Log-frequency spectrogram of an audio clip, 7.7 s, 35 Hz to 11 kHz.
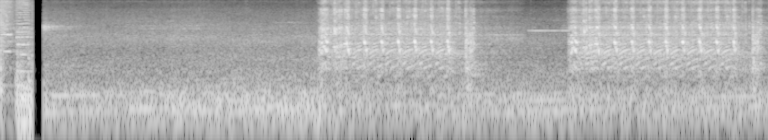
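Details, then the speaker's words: Hero HF Deluxe BS6 motorcycle that would not start despite full current, fuel injector suspected; injector removed and tested while cranking, giving two bursts of quick, even ticking and a fine petrol spray, injector now working normally. "మిత్రులారా, మీరు ఇక్కడ చూస్తున్నట్లుగా petrol ఈ విధంగా బయటకు వస్తుంది . ఇది spray లాగా కనిపిస్తుంది; నేను మీకు మరోసారి చూపిస్తాను. ఇప్పుడు ఇది సరిగ్గా పనిచేస్తోంది."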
